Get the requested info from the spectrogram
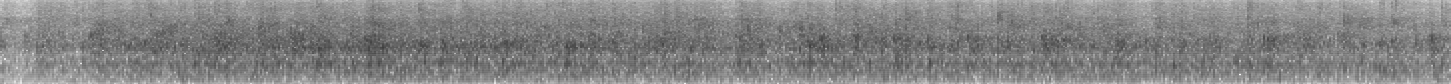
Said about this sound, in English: So a huge round of applause to our speakers once again.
